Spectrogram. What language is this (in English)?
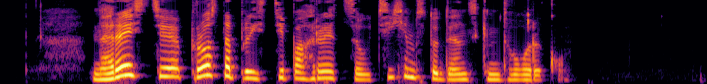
Belarusian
